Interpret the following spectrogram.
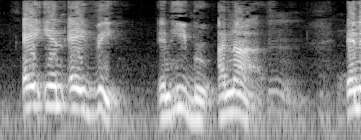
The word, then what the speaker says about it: anav: The meek is a word called anav. A-N-A-V. In Hebrew, anav. And it's spelled Ein Nun Vav.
